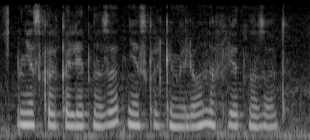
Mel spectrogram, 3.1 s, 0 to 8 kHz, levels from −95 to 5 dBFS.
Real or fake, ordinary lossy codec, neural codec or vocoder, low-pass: fake; none; codec, 16 kHz, 8 kbps, FreqCodec, larger model; 7.2 kHz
